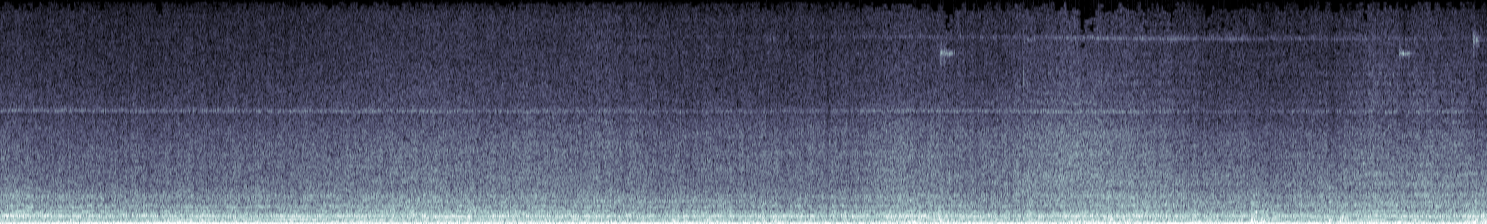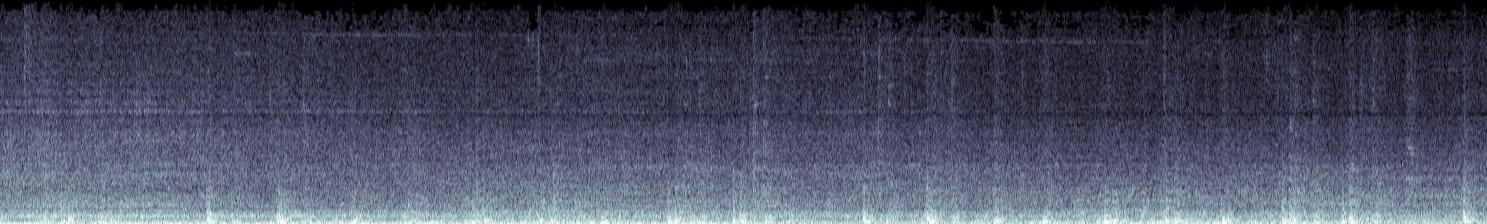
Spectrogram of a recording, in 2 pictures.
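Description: Passenger train passing close by: the locomotive's steady, loud drone fades after about twenty seconds, giving way to the clickety-clack of the coaches' wheels over rail joints, which grows plainer near the end.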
